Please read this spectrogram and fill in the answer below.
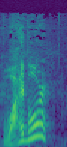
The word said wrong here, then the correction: Ybor: Ybor. – Ybor. – Yeah, I know that. But why it's spelled Wybor.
